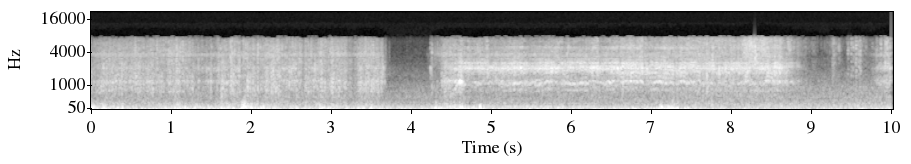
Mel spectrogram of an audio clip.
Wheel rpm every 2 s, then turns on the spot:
20, 20, 50, 70, 30.
0-4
